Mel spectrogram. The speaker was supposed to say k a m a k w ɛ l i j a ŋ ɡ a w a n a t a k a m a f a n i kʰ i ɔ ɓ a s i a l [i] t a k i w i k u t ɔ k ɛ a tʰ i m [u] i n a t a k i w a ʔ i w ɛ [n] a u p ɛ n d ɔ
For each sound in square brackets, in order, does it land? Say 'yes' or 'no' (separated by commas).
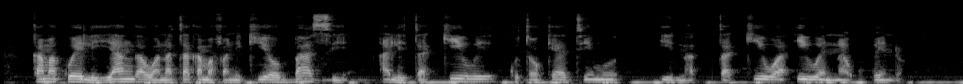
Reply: yes, yes, yes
